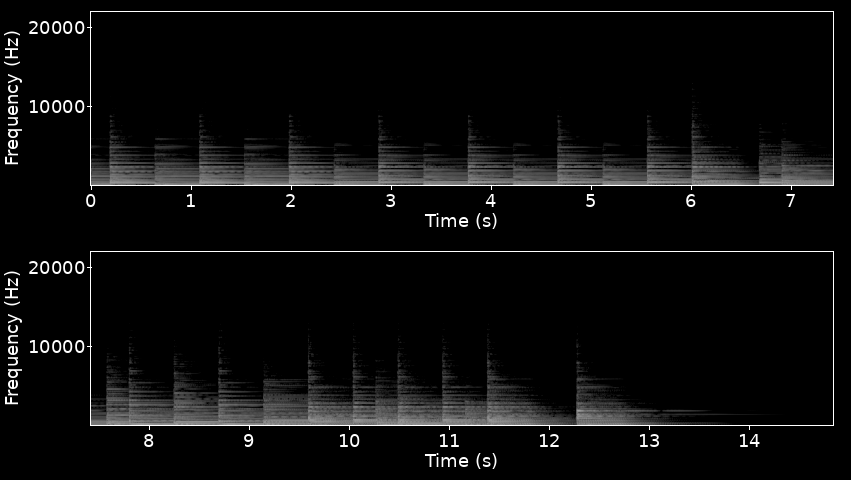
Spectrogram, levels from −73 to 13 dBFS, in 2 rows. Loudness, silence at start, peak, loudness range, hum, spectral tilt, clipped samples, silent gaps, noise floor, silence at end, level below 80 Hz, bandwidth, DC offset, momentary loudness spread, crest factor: -27 LUFS; 0 s; -10 dBFS; 3 LU; none; -7 dB/octave; under 0.1%; none; -77 dBFS; 1.75 s; -46 dBFS; 10.5 kHz; under 0.1%; 5 LU; 16 dB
